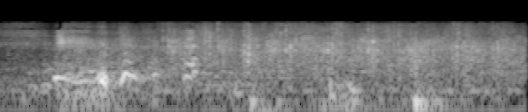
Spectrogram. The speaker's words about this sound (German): Also dass auf diesen Namen hier mal Applaus kommen würde, hätte ich ja nicht gedacht.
